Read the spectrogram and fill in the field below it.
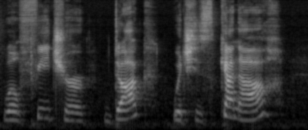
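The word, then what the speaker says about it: canard: feature duck which is canna we don't pronounce the D so it's canna and then goose which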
